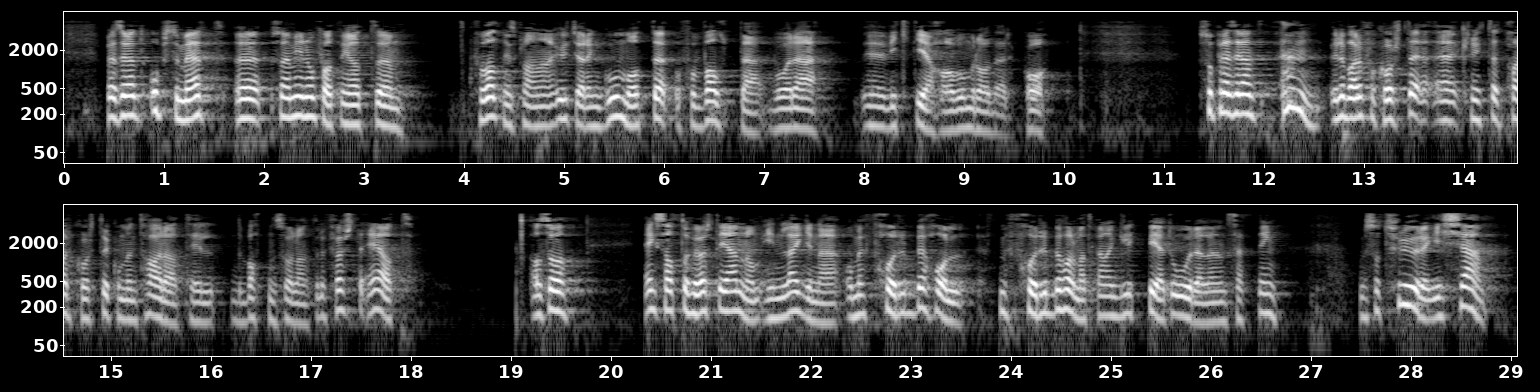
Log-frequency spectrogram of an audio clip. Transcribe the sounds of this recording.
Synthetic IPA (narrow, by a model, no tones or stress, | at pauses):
pʰɾɛsɪd̪ɛnt̪ʊpsʉmeːɾtsɔɛɾmɪnʊpfɑt̪nɪŋɑt̪ | fɔɾʋɑlt̪nɪŋspʰlɑːnənəʉːt̪ʰjøːɾɛnɡuːmoːt̪əʔɔfɔɾʋɑlt̪əʋoːɾə | ʋɪkt̪ɪəhɑːʋʊmɾoːd̪əɾpʰɔ | sɔpʰɾɛs̬ɪd̪ɛnt̪ʋɪlːəbɑːɾəfɔɾkʰɔɾt̪əkʰnʏt̪ːəɛt̪̚pʰɑɾkʰɔɾt̪əkʰʊmənt̪ʰɑːɾɑʈ̪ʰɪld̪ɛbɑt̪ːn̩sɔlɑŋt̪ɔd̪ɛfœʂʈəʔɛɾɑt̪ | ɑlsɔ | ɛɡsɑt̪ːɔɦøːɾt̪əɪjɛnːɔmɪnːlɛɡːənəʔɔmɛfɔɾbəhɔlmɛfɔɾbəhɔlːmɛɑt̪ɛkʰɑnhɑnɡlɪpːɪɛt̪uːɾɛlːəɾɛnsɛt̪nɪŋ | mɛnsɔt̪ʰɾʉːɾɛɡɪçːə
